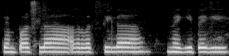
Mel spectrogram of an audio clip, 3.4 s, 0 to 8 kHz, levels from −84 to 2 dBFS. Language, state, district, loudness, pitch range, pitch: Surjapuri, Bihar, Kishanganj, -14 LUFS, 225-235 Hz, 230 Hz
